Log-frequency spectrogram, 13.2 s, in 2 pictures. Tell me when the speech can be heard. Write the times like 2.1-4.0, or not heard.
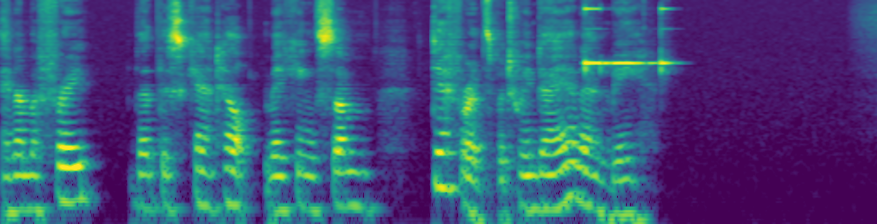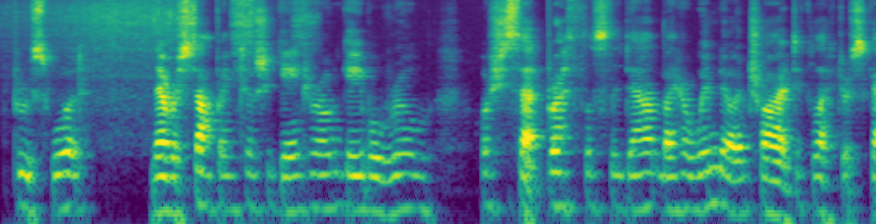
0.0-4.8, 6.6-13.1.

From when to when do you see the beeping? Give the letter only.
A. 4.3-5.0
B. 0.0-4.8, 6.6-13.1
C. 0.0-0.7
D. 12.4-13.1
A.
